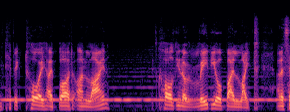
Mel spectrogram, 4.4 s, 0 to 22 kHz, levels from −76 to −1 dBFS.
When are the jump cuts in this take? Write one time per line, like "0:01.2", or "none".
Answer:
0:02.0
